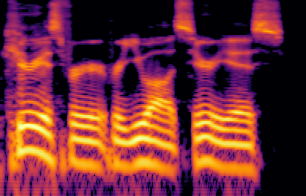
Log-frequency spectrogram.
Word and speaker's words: Sirius: And it's spelled different. It's spelled like the star, like the radio Sirius radio. It's not spelled like serious, like I'm very serious, but seriously, why so serious?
